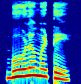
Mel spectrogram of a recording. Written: ಬಳ್ಳಿಮಾಡ

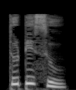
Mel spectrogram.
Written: ಥಟ್ಟೈಸು

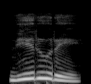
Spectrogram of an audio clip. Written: ಧೀರುರೆ

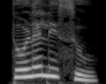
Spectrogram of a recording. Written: ತೊಳಲಿಸು

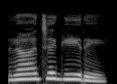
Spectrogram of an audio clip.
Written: ರಾಜಗೀರೆ

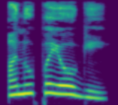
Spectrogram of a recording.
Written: ಅನುಪಯೋಗ

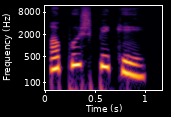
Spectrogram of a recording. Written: ಅಪುಷ್ಪಿಕೆ

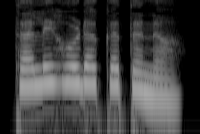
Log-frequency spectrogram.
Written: ತಲೆಹೊಡಕತನ

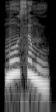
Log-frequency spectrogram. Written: ಮೋಸಮು

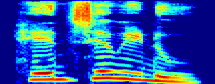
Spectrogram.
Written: ಹೆಜ್ಜವಿಡು

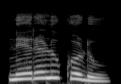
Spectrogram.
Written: ನೆರಳುಕೊಡು

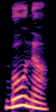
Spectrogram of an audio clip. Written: ಬೋನ

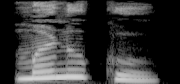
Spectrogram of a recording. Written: ಮಣುಕು

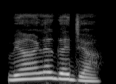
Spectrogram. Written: ವ್ಯಾಳಗಜ

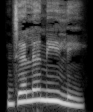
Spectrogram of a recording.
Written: ಜಲನೀಲಿ

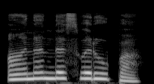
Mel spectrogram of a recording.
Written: ಆನಂದಸ್ವರೂಪ

